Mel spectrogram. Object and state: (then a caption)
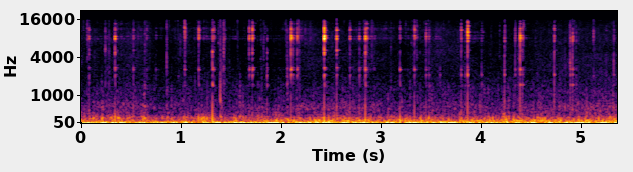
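Double-walled glass tea mug. Long dark-painted nails tap rapidly on the walls of a small, clear, hollow double-walled glass mug with a handle, held in both hands and filled with tea and a teabag. Each tap is a short, bright, high glassy tick that dies away almost instantly, over a steady low rumble.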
